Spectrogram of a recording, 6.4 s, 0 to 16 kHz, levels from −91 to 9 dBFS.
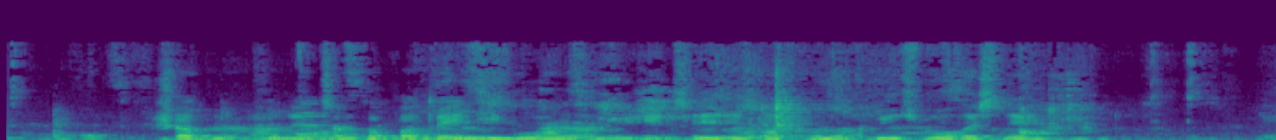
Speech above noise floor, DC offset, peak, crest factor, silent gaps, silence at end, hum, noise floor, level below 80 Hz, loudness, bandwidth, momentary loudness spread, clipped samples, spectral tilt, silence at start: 28 dB; under 0.1%; -4 dBFS; 18 dB; none; 0 s; none; -48 dBFS; -50 dBFS; -21 LUFS; 11.5 kHz; 16 LU; under 0.1%; -7 dB/octave; 0.05 s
